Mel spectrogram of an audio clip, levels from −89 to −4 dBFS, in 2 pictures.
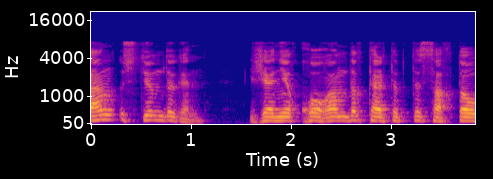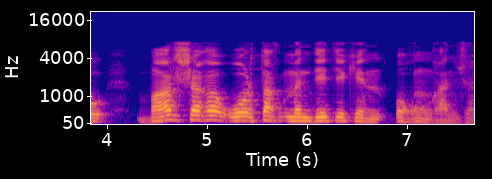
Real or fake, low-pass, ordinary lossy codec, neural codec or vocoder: real; 7.2 kHz; none; none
